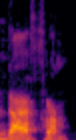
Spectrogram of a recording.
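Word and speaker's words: diaphragm: ডায়াফ্রাম ডায়া ফ্রাম ডায়াফ্রাম ডায়াফ্রাম বানানটা একটু একটু খটোমটো ডি আই এ ডায়া পি এইচ আর এ জি এম এখানে জি যুক্ত হবে ঠিক আছে জি যুক্ত হবে কিন্তু জি এম ডায়াফ্রাম ডায়াফ্রামের বাংলা কি ডায়াফ্রামের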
